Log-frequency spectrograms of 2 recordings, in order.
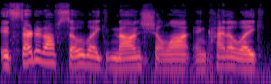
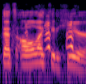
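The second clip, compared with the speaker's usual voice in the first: normal talking voice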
